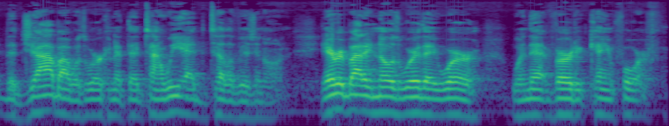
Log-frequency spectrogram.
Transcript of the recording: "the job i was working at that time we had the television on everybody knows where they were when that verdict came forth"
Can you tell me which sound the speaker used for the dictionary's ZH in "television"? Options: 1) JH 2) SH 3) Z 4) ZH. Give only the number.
4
